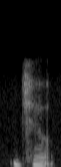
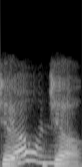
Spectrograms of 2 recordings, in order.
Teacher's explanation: with your mouth, you simply say cha only. But with the vocal cords, you add them. And what eventually comes out with the mixture of the two is ja. So with your mouth, whatever you are doing, the sparsha and everything, keep it exactly the same.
